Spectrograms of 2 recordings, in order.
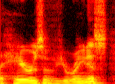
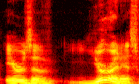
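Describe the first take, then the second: First: "hairs of Uranus" with a clear h on hairs; corrected pronunciation. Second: "heirs of Uranus" with heirs said like air; old wrong pronunciation. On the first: Host revealing the cheeky true name, hairs with h. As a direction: breathe the h into hairs. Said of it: "Apparently it's the hairs of Uranus". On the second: Host showing his old reading, heirs like air. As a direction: heirs said as airs, the way he used to. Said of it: "which is how I'd been pronouncing it". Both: Shown as a demonstration.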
